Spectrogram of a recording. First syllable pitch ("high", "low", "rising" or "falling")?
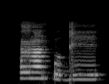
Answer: high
